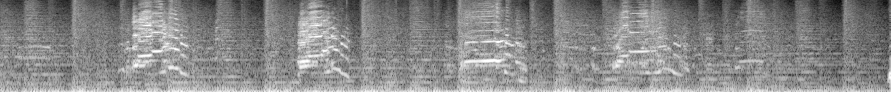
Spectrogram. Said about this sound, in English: This goose did its best to be a bully, but decided it was probably easier to retreat.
